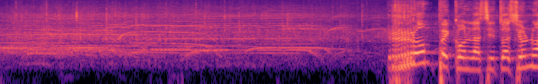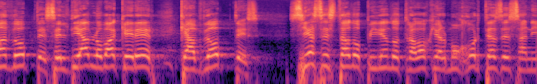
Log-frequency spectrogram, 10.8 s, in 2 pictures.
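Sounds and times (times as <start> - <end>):
audience applause: 0.0 - 4.1
speech: 3.9 - 10.7.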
